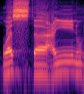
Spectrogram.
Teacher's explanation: Pada lafaz bacaan wasta'inu, sempurnakan aliran dalam bacaan sinnya, karena di sini sin cara membacanya adalah kita alirkan nafasnya wasta'inu, jangan jangan ditahan, karena dia huruf sin, huruf yang dia harus dikeluarkan nafasnya, atau kita kenal dengan sifatnya adalah sifat hamas dan sifat sofirnya berdesis.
